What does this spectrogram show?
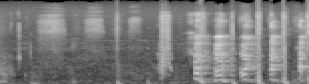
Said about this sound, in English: That's the sound of vaping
